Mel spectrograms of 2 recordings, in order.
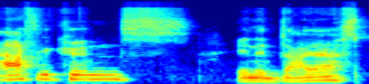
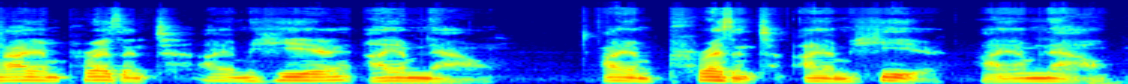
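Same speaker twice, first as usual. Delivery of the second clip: soft, low, steady mantra; calm affirmation; 3 semitones lower, 4 dB quieter than usual. Acted. Host leads listeners in a grounding affirmation, soft and calm.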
